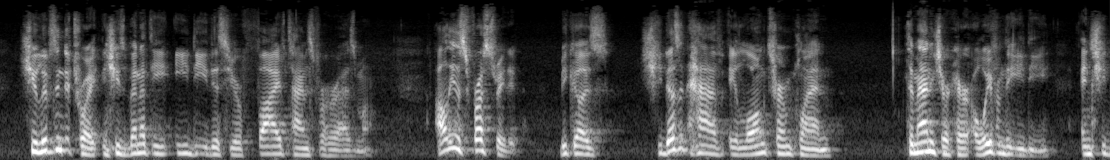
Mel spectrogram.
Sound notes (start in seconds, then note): none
